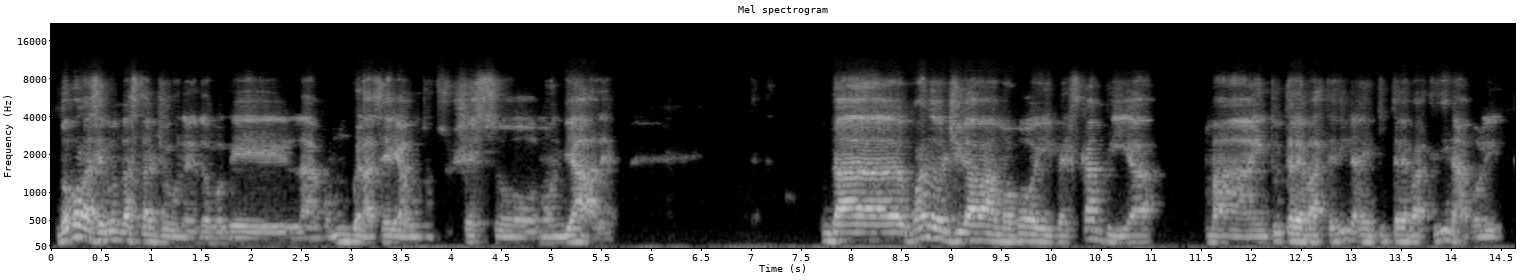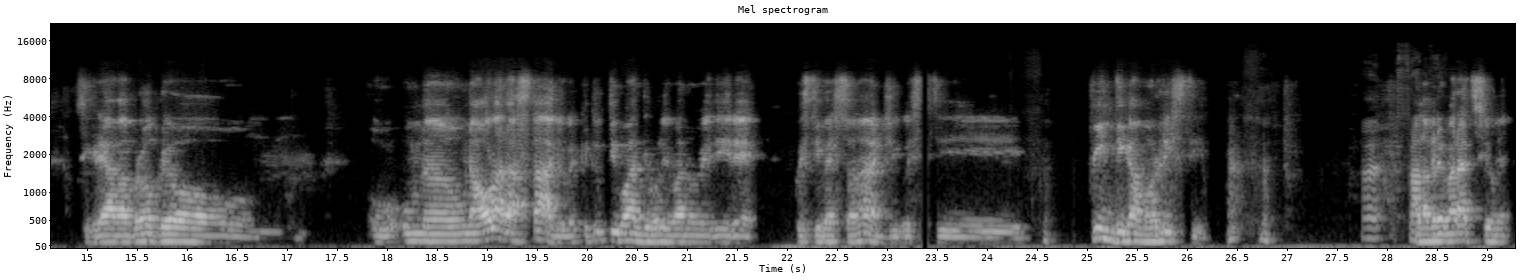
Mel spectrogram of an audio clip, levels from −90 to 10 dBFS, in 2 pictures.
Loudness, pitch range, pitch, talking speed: -22 LUFS, 110-140 Hz, 115 Hz, 110 wpm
